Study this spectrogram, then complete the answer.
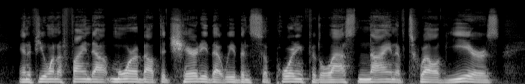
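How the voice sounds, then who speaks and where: A man speaks at a medium pitch with an American accent. His intonation is monotone and flat, on a very clean recording with a silent background. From Orlando, Florida. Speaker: charity event organizer. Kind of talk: casual interview chat.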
